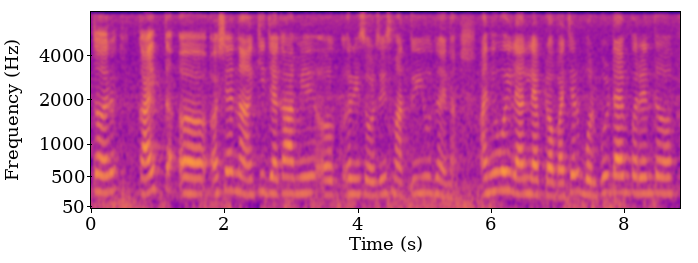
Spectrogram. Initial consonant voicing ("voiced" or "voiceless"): voiceless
